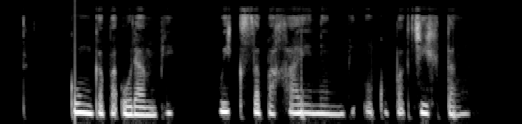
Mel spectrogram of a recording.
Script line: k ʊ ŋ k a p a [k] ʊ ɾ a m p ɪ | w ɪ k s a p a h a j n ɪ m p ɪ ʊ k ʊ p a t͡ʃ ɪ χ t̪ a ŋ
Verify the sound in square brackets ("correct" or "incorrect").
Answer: incorrect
